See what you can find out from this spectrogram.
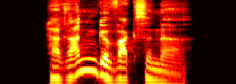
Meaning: inflection of herangewachsen: 1. strong/mixed nominative masculine singular 2. strong genitive/dative feminine singular 3. strong genitive plural
- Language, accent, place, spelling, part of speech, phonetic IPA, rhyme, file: German, Germany, Berlin, herangewachsener, adjective, [hɛˈʁanɡəˌvaksənɐ], -anɡəvaksənɐ, De-herangewachsener.ogg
